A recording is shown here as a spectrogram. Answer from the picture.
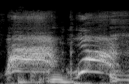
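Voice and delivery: high squealing fake cry; mock baby wail. Dad imitating his crying baby, high hammed-up wail.

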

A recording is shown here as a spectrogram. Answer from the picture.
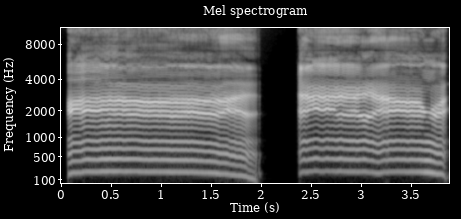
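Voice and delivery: put-on high, strained eh eh of a stuck child; high strained mock grunt; whiny kid grunt. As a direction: grunt like a kid tugging at a wrapper. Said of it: "you tug and pull at it and you go".

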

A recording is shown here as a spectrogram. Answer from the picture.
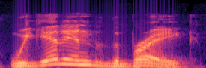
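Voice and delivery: ordinary talk, nothing marked

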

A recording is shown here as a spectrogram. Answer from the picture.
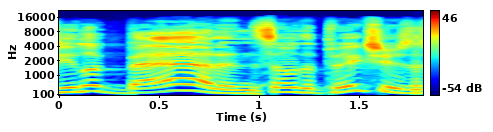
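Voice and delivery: high-pitched, slightly German waiter voice; dubious German accent. Retold or imitated. Waiter teasing a regular about pool photos, high off-target German accent. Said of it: "Slightly, slightly Germany".

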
